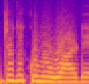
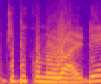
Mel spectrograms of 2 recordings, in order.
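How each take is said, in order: Both takes have the same delivery.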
